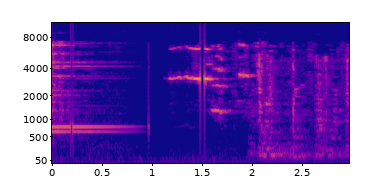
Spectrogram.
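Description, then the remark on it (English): An electronic house doorbell chimes in two tones, a sustained first note followed by a higher second note, ringing clear before scattered rustling and faint movement noise take over. “You ring the doorbell.”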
